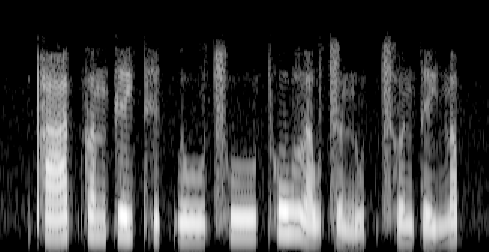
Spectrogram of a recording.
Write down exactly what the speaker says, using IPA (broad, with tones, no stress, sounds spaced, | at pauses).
pʰ aː˨˥ t̚ k ɐ˧ n k e˧ j t̪ʰ ɪ˨˥ k̚ l uː˨ t͡sʰ uː˧ t̪ʰ o˥ w l ɐ˨˧ w t͡s ɵ˨˩ n uː˨˥ t̚ t͡sʰ ɵ˧ n t̪ e˨˧ j n̪ ɐ˥ p̚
